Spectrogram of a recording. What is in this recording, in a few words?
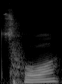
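"cuo", Mandarin Chinese pinyin voice, second tone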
